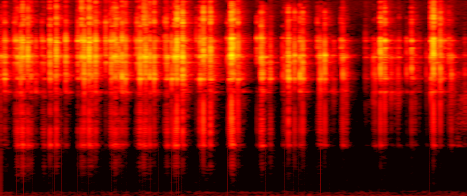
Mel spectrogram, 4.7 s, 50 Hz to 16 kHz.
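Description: Long acrylic nails tap and scratch a filled amber rigid plastic body lotion bottle of about 190 ml. A quick, uneven series of bright, clicky taps with short scratchy bursts is heard, almost all in the high range with no real low end. Each hit dies away instantly.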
